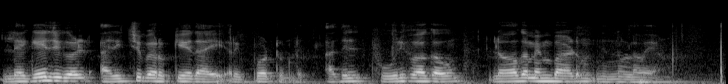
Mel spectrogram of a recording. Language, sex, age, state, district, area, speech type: Malayalam, male, 18-30, Kerala, Kollam, rural, read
